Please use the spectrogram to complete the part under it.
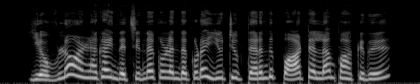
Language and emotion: Tamil, surprised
